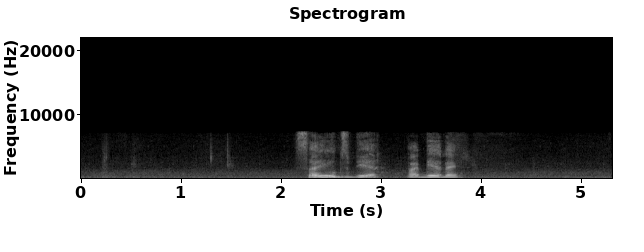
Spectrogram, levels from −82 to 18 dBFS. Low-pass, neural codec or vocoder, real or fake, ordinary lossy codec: 7.2 kHz; codec, 24 kHz, 0.9 kbps, WavTokenizer, medium music audio release; fake; MP3, 64 kbps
